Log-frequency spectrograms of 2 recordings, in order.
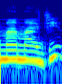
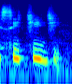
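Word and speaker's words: しちじ: Jadi jam 7 ini bukan nanaji tapi shichiji.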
